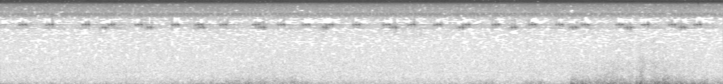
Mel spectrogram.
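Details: Summer countryside crickets by a golden wheat field: a steady train of sharp, high chirps, roughly three each second, with a faint constant hiss above and a soft breeze rumbling low, strongest near the end.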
